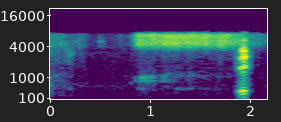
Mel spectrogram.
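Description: A speaker breathing into a close microphone: a breathy hiss lasting about a second, ending in a short vocal sound near the end.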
